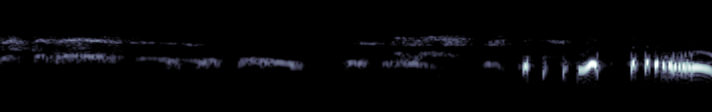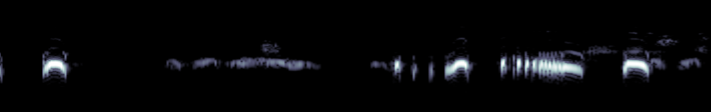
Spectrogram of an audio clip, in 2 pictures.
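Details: Spotted dove in 'giọng thổ' voice giving two calling phrases a few seconds apart. Each phrase has soft low murmurs, then staccato notes, a rolling trill and a firm closing coo.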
